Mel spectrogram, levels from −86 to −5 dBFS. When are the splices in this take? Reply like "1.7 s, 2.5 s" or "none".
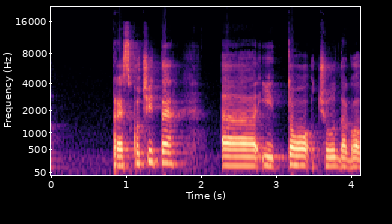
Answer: none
